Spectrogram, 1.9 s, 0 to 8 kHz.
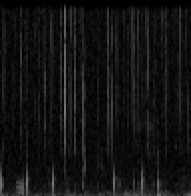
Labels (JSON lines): {"label": "biophony, knock croak", "recorder": "SoundTrap 300"}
